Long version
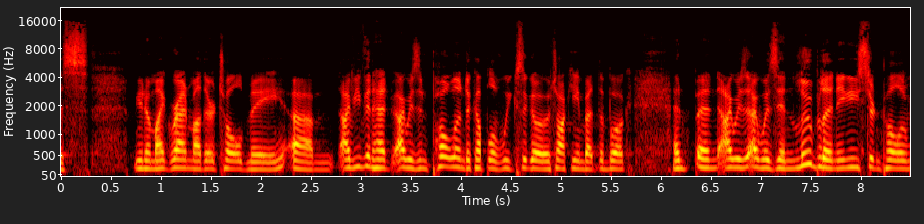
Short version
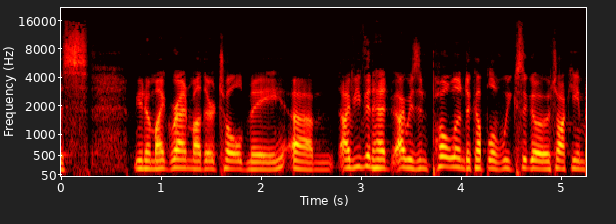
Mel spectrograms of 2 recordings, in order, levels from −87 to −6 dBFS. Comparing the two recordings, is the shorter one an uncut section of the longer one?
yes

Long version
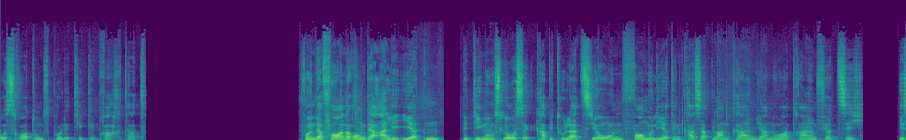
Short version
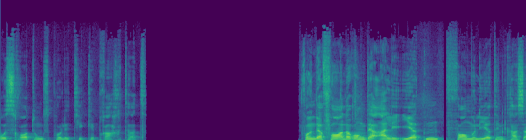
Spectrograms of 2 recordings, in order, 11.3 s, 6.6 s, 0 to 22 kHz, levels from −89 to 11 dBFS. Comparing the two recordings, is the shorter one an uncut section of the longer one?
no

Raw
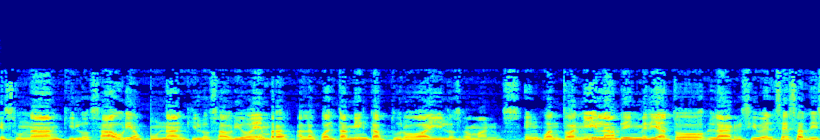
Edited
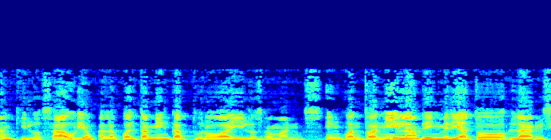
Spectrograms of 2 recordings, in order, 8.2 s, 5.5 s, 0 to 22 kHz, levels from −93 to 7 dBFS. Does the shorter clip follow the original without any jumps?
no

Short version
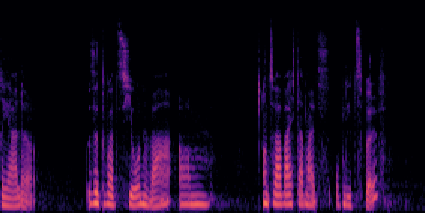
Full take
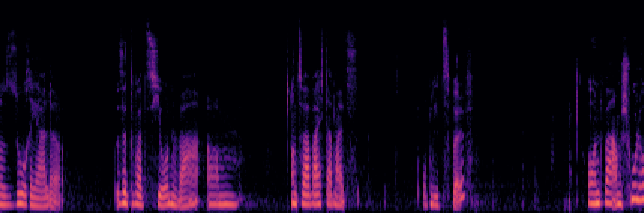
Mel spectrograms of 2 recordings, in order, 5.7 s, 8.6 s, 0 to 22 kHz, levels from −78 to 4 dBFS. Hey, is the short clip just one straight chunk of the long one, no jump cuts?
no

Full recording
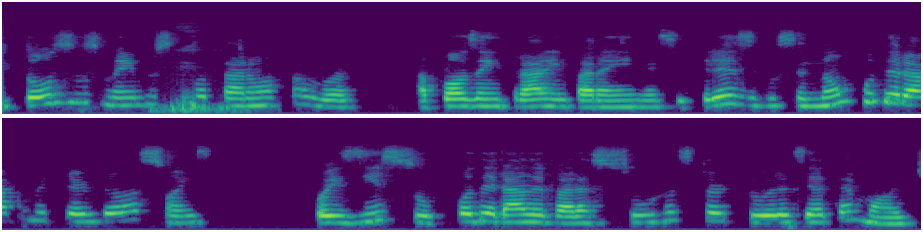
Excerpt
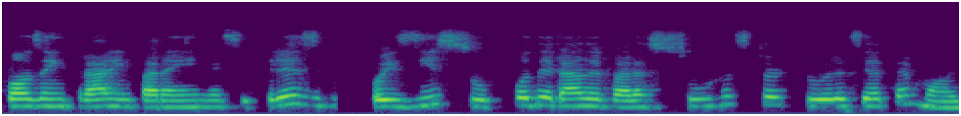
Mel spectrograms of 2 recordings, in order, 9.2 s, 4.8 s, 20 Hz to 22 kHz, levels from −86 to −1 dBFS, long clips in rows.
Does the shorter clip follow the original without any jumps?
no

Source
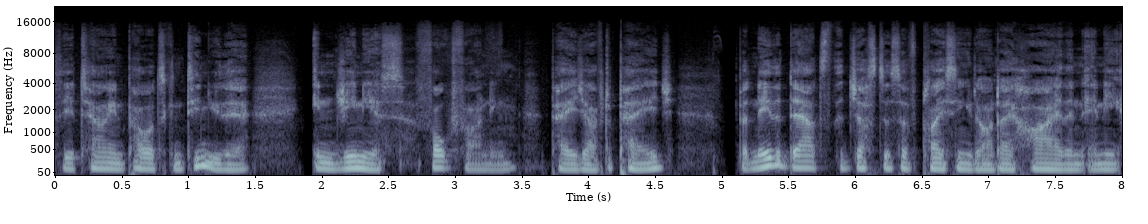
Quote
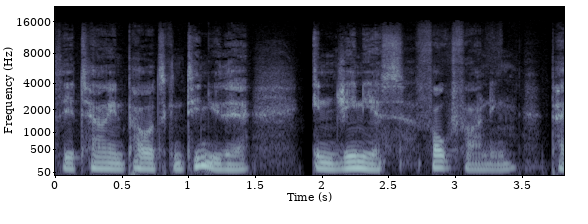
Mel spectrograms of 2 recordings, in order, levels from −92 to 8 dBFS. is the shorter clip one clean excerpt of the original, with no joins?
yes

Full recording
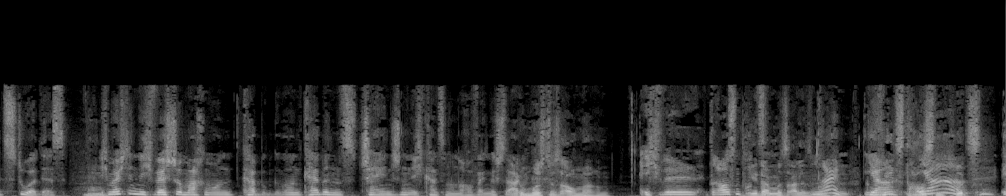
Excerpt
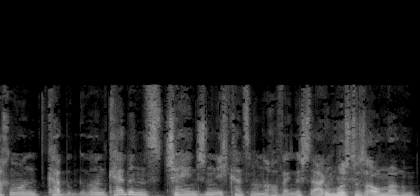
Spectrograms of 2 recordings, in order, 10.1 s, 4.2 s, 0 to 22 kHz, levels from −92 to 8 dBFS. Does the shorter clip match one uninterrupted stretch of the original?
yes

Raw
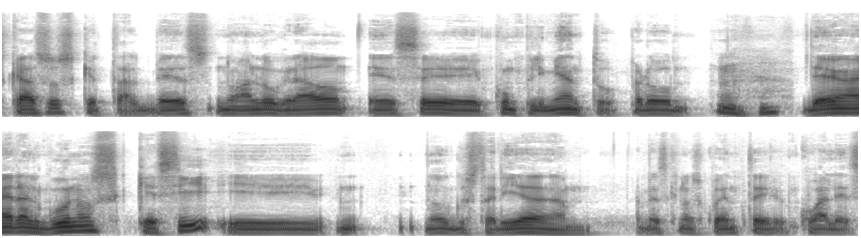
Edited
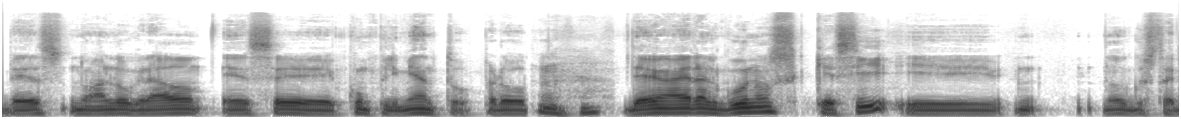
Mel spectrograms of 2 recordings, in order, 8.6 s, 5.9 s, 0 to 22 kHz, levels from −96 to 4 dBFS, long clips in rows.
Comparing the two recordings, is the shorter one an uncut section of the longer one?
no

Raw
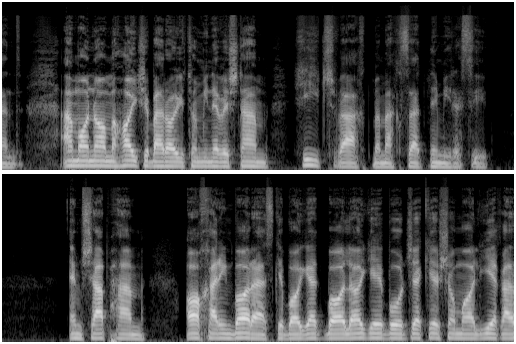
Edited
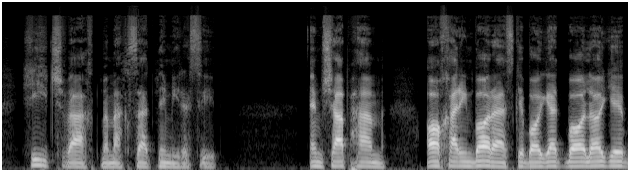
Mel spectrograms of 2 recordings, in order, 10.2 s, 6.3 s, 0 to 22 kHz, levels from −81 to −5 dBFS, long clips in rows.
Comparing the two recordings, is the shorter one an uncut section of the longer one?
yes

